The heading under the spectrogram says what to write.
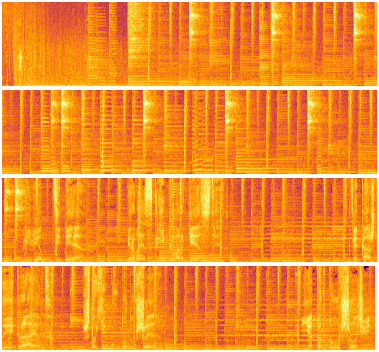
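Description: A full acoustic rock band plays a song from the band's first, acoustic album, loud and steady throughout, with strummed guitar chords, bass and a regular drum beat driving an even mid-tempo rhythm.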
